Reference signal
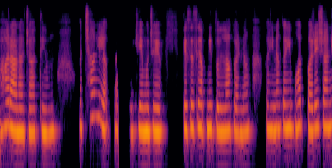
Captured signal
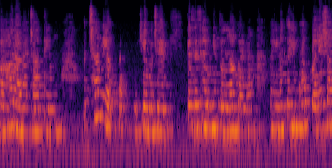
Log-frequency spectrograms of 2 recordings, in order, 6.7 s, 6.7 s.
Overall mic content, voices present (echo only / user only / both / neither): echo only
